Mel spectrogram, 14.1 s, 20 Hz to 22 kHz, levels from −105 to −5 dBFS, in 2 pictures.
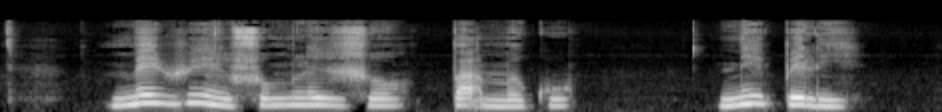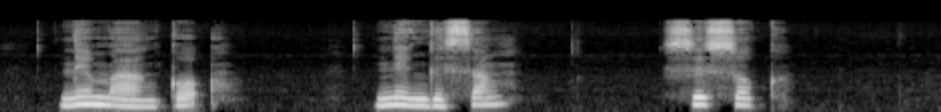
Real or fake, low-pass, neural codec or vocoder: real; 10.8 kHz; none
